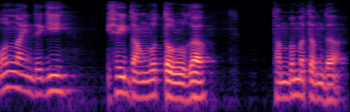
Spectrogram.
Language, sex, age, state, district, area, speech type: Manipuri, male, 60+, Manipur, Imphal West, urban, spontaneous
